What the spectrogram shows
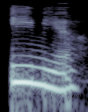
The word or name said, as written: aemia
